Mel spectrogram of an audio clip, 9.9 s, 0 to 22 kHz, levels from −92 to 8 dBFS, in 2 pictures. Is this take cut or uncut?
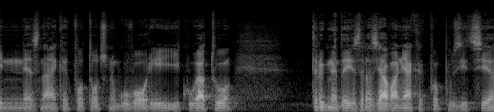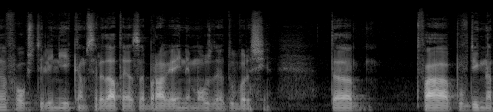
uncut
